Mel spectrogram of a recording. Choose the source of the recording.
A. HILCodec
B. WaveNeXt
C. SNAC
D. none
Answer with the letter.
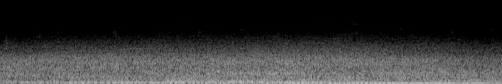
D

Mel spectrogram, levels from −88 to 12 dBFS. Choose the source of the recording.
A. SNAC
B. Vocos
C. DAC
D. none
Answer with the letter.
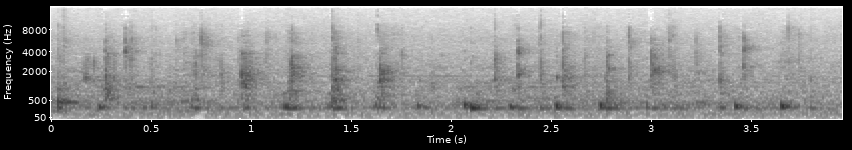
D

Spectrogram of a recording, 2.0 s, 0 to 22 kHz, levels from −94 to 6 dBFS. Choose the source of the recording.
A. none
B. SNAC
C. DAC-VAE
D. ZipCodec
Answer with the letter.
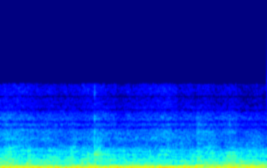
B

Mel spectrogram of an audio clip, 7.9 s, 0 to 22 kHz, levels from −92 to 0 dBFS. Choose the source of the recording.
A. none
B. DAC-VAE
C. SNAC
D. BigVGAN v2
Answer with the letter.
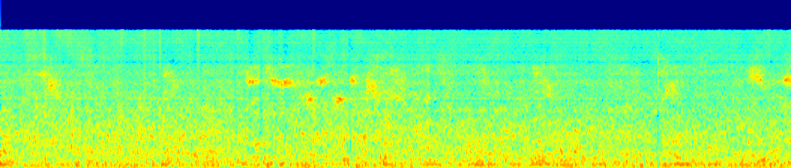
C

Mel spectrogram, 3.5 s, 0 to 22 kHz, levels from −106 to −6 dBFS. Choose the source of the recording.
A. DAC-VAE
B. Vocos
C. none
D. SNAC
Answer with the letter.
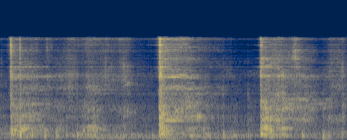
D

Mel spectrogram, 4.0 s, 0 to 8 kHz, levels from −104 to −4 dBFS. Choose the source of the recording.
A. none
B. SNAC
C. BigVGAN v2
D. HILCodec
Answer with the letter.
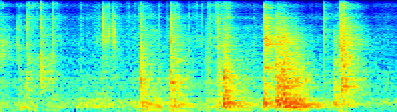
B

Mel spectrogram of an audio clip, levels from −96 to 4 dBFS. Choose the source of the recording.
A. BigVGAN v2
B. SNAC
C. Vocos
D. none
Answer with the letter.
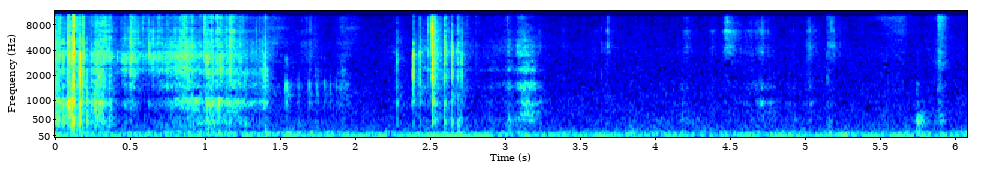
D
